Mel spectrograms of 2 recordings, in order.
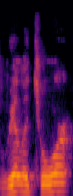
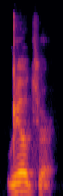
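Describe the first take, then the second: First: The word is said with three syllables. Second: The word is said with two syllables. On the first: The speaker calls it wrong. "There is no such word as realtor or realty" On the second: The speaker calls it right. "It's two beats"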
